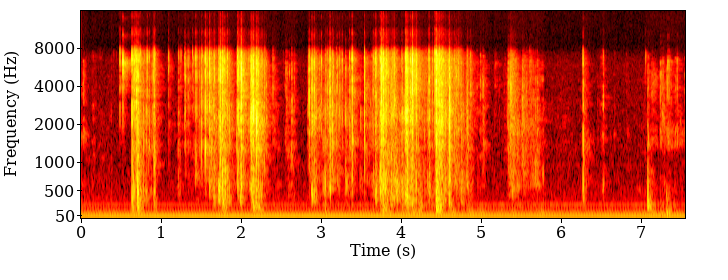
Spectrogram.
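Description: Plastic wrap is peeled and crinkled off an Itel Power 700 phone box, a close, quiet run of irregular crackles and rustles with short pauses between bursts.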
